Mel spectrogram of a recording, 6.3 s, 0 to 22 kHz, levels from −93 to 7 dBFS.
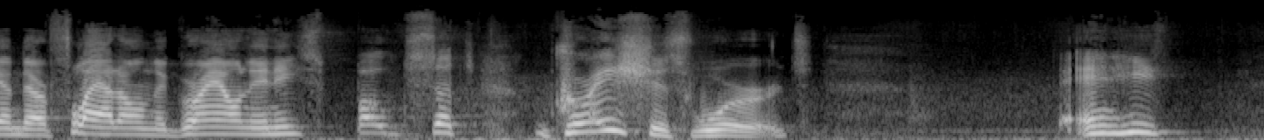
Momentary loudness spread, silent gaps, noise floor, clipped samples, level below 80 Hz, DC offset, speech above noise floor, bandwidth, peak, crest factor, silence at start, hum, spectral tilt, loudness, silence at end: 9 LU; none; -48 dBFS; under 0.1%; -46 dBFS; under 0.1%; 29 dB; 15 kHz; -4 dBFS; 16 dB; 0 s; none; -5.5 dB/octave; -19 LUFS; 0.1 s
